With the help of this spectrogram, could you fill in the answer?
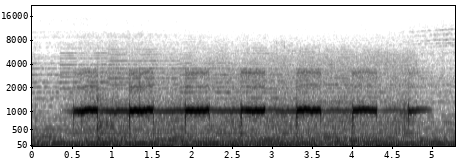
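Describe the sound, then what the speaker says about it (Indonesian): The Sputnik satellite's repeating electronic radio beep pulses steadily, about seven evenly spaced tones over a low hum, clear and regular. "Sputnik memancarkan gelombang yang bunyinya seperti ini."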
